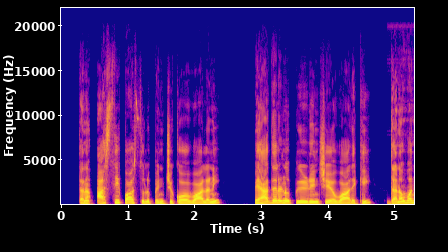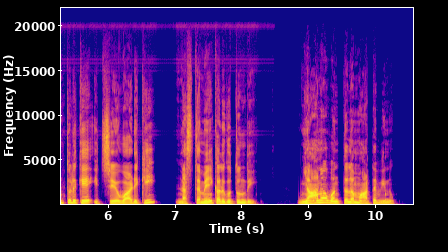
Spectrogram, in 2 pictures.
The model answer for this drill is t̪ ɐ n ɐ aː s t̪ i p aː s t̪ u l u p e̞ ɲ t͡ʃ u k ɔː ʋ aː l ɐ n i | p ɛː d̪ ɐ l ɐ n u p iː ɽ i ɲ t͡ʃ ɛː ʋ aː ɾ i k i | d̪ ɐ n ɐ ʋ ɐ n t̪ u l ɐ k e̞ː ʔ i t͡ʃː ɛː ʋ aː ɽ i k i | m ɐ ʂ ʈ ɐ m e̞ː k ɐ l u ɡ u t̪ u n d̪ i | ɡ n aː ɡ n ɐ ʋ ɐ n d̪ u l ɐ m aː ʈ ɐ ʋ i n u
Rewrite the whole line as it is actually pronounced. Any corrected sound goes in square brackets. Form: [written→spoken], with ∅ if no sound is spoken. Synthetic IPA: t̪ ɐ n ɐ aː s t̪ i p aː s t̪ u l u p e̞ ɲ t͡ʃ u k ɔː ʋ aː l ɐ n i | p ɛː d̪ ɐ l ɐ n u p iː ɽ i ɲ t͡ʃ ɛː ʋ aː ɾ i k i | d̪ ɐ n ɐ ʋ ɐ n t̪ u l ɐ k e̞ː ʔ i t͡ʃː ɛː ʋ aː ɽ i k i | [m→n] ɐ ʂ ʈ ɐ m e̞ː k ɐ l u ɡ u t̪ u n d̪ i | ɡ [n→ɲ] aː [ɡ→∅] n ɐ ʋ ɐ n [d̪→t̪] u l ɐ m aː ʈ ɐ ʋ i n u

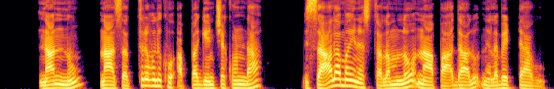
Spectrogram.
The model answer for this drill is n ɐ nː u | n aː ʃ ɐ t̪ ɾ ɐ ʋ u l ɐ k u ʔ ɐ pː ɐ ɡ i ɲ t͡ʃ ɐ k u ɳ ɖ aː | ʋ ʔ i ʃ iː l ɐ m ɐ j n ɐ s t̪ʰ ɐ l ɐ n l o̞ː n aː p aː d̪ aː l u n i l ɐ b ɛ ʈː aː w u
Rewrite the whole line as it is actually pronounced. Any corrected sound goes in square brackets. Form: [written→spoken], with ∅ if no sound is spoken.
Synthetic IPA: n ɐ nː u | n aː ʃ ɐ t̪ ɾ ɐ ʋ u l ɐ k u ʔ ɐ pː ɐ ɡ i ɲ t͡ʃ ɐ k u ɳ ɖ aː | ʋ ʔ i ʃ [iː→aː] l ɐ m ɐ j n ɐ s t̪ʰ ɐ l ɐ [n→m] l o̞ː n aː p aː d̪ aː l u n i l ɐ b ɛ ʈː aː w u

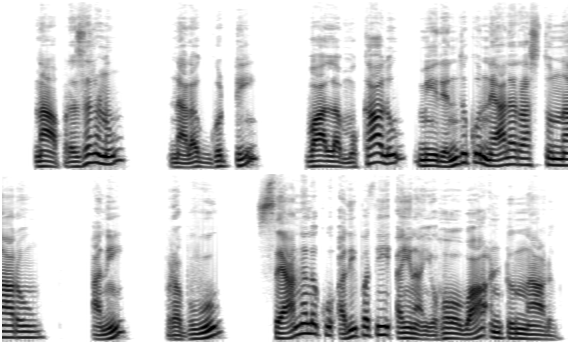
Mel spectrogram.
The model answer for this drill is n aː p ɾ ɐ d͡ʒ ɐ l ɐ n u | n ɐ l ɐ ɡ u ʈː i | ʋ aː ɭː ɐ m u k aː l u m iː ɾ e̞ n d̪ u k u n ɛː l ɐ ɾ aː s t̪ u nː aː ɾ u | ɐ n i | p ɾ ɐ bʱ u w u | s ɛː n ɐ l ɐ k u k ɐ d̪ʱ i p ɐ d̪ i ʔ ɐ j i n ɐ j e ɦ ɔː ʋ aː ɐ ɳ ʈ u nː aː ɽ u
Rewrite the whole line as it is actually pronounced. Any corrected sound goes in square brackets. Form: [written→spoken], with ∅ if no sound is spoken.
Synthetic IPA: n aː p ɾ ɐ d͡ʒ ɐ l ɐ n u | n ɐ l ɐ ɡ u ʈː i | ʋ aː ɭː ɐ m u k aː l u m iː ɾ e̞ n d̪ u k u n ɛː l ɐ ɾ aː s t̪ u nː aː ɾ u | ɐ n i | p ɾ ɐ bʱ u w u | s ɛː n ɐ l ɐ k u [k→ʔ] ɐ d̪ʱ i p ɐ [d̪→t̪] i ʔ ɐ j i n ɐ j e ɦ ɔː ʋ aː ɐ ɳ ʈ u nː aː ɽ u

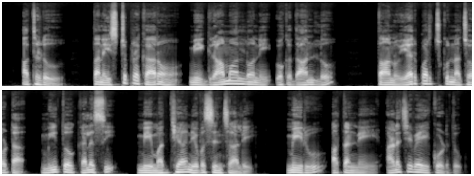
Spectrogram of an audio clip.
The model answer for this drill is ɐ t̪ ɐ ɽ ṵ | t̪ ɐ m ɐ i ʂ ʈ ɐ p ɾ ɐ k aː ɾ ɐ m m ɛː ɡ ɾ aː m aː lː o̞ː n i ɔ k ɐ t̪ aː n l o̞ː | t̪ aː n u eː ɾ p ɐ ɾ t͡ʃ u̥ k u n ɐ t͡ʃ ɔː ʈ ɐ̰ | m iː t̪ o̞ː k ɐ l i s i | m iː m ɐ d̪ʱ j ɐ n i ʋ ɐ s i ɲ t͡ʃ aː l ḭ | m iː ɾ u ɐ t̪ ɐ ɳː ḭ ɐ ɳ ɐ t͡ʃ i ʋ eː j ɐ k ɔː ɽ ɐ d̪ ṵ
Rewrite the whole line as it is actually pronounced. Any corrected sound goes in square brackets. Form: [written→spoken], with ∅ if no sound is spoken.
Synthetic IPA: ɐ t̪ ɐ ɽ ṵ | t̪ ɐ [m→n] ɐ i ʂ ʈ ɐ p ɾ ɐ k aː ɾ ɐ m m [ɛː→iː] ɡ ɾ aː m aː lː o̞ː n i ɔ k ɐ [t̪→d̪] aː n l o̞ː | t̪ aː n u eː ɾ p ɐ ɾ t͡ʃ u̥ k u [n→nː] ɐ t͡ʃ ɔː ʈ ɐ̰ | m iː t̪ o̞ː k ɐ l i s i | m iː m ɐ d̪ʱ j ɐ n i ʋ ɐ s i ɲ t͡ʃ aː l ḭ | m iː ɾ u ɐ t̪ ɐ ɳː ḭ ɐ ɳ ɐ t͡ʃ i ʋ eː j ɐ k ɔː ɽ ɐ d̪ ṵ

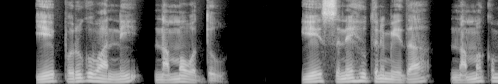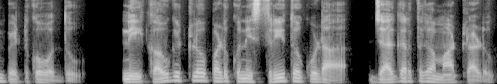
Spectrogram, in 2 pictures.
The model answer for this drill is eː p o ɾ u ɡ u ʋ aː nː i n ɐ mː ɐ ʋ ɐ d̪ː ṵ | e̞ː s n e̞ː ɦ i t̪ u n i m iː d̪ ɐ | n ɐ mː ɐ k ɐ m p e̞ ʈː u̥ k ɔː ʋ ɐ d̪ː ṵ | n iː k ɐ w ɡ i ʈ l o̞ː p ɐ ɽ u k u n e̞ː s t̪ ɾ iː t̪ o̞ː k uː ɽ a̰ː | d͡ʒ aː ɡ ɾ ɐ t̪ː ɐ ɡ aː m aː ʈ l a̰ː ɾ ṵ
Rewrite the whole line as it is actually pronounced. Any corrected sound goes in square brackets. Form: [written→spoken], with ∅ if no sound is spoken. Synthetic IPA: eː p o ɾ u ɡ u ʋ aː nː i n ɐ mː ɐ ʋ ɐ d̪ː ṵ | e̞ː s n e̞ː ɦ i t̪ u n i m iː d̪ ɐ | n ɐ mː ɐ k ɐ m p e̞ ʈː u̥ k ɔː ʋ ɐ d̪ː ṵ | n iː k ɐ w ɡ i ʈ l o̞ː p ɐ ɽ u k u n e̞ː s t̪ ɾ iː t̪ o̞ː k uː ɽ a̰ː | d͡ʒ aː ɡ ɾ ɐ t̪ː ɐ ɡ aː m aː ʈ l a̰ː [ɾ→ɽ] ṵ

